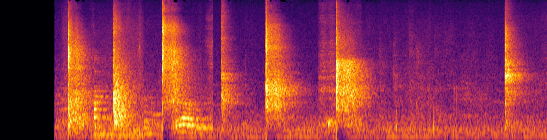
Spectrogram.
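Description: Single hand claps, about six, spaced irregularly about a second apart, each echoing briefly, with a short bit of voice after the third.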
